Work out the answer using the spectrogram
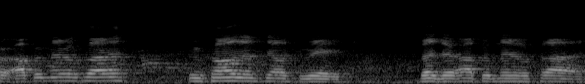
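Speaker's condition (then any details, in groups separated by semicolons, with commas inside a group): Tongue cancer surgery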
